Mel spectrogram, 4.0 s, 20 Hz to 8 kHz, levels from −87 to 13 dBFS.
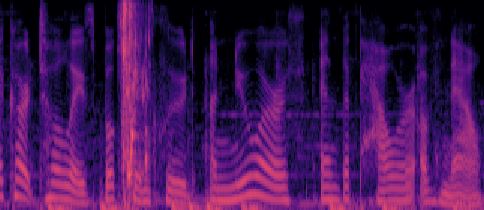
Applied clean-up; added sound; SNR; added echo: none; Splash, splatter; -1 dB; none.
